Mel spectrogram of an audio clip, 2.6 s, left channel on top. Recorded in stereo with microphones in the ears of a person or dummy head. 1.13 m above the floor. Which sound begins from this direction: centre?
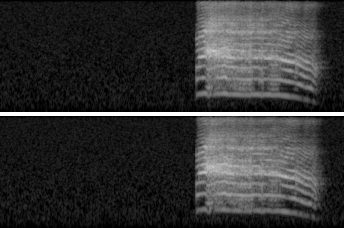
A baby crying, at 1.5 s.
